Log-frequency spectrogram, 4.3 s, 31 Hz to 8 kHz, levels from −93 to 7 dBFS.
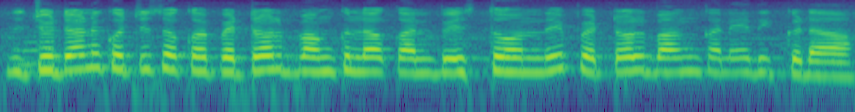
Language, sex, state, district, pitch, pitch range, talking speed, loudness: Telugu, female, Andhra Pradesh, Annamaya, 235 Hz, 225-250 Hz, 140 wpm, -14 LUFS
